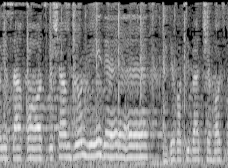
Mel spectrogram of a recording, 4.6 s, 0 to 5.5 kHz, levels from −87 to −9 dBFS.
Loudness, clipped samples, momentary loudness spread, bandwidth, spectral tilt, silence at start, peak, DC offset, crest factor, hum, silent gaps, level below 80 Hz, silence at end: -18 LUFS; under 0.1%; 5 LU; 5.4 kHz; -5.5 dB/octave; 0 s; 0 dBFS; under 0.1%; 18 dB; none; none; -38 dBFS; 0 s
